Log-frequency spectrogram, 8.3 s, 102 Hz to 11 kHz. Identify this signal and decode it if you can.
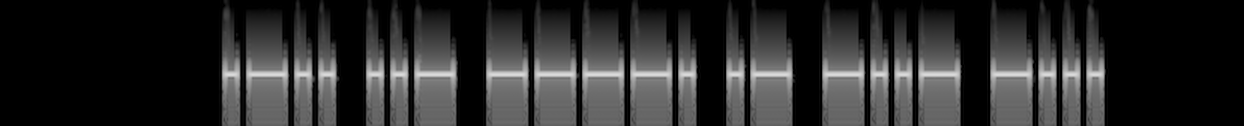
Morse code, heard as a keyed tone, about 15 wpm, 700 Hz. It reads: LU9AXB
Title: DXCC-100 Call Signs - 6 Characters - Repeated 2x - 15wpm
